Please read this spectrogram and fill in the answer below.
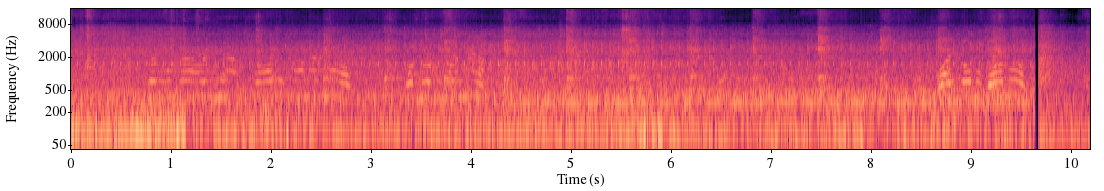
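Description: An engine running steadily, a low rumble heaviest in the first second, with a steady hum joining about halfway through.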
